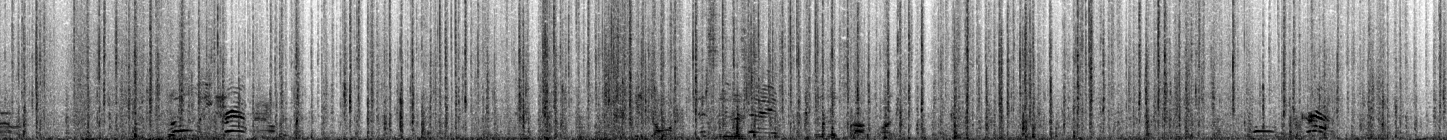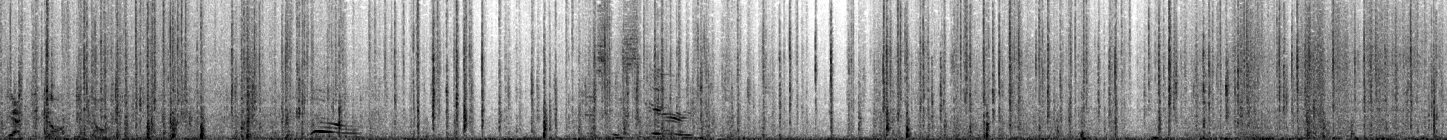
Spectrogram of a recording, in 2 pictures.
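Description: Hail and heavy rain drum on a truck's roof and windshield.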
